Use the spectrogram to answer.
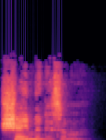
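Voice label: "shamanism", British English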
